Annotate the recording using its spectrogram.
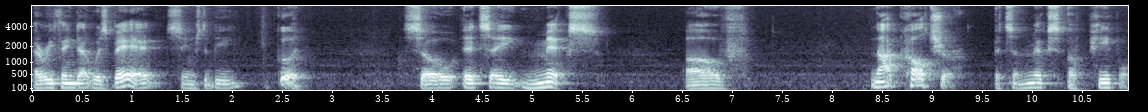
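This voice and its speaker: Very slow speech in a Philadelphia accent, broken by long, frequent pauses. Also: man. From US Northeast, Philadelphia. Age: 70s. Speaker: retired carpenter and military veteran. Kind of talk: interview. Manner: halting, with frequent fillers.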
